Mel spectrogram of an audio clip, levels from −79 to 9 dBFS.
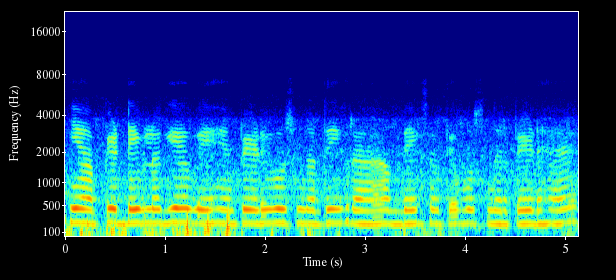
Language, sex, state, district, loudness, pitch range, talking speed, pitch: Hindi, female, Haryana, Rohtak, -18 LUFS, 210-220 Hz, 235 wpm, 215 Hz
